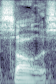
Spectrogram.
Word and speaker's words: Solace: Well, in that one hymn, if you don't pronounce it solace, it doesn't rhyme.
